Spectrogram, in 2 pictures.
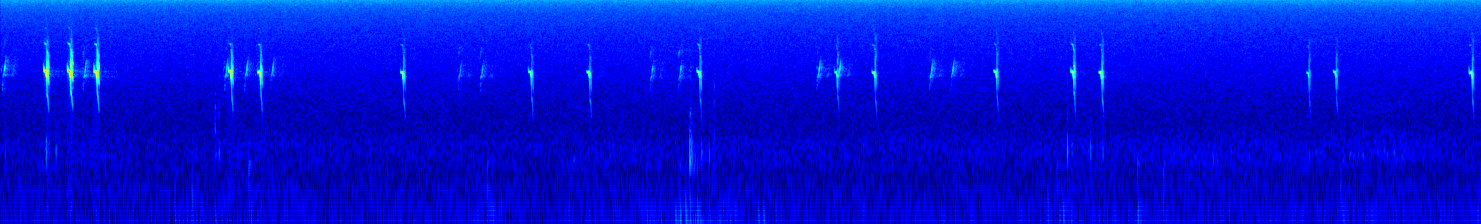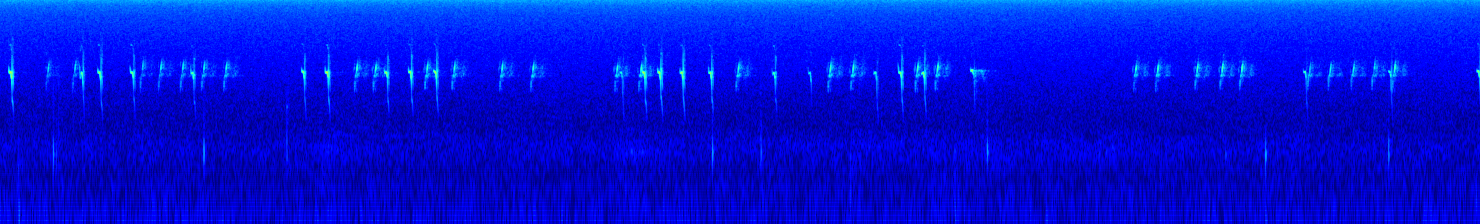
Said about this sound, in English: And the wild birds are calling. Stop. Wild bird.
